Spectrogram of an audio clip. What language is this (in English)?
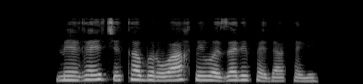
Pashto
